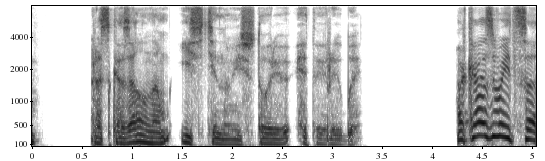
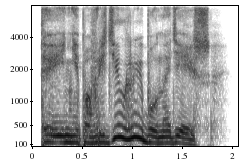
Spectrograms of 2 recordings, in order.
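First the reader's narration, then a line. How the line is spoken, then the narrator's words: Alarmed exclamation. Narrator (Russian): в тревоге воскликнул я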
